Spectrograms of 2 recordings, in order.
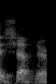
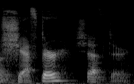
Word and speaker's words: Schefter: heard you say yeah i've heard you say chefner a few times and i've helped adam schefter you sure it's not scheffner yeah absolutely positive how do you spell it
